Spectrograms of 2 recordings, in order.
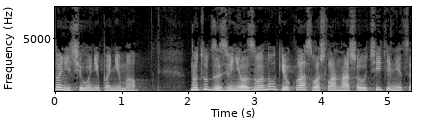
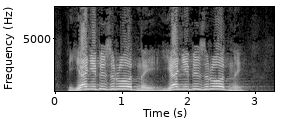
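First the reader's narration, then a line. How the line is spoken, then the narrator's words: Joyful loud shout. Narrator (Russian): радостно и громко закричал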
